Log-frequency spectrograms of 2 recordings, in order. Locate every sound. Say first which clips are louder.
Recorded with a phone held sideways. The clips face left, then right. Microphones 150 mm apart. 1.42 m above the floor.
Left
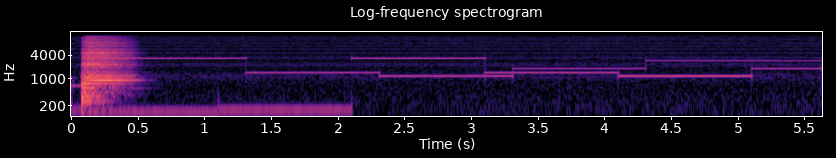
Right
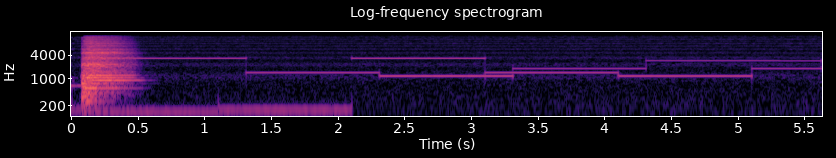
0.1 s a snare drum: left 3 dB; 25° left (ahead or behind), 0.7 m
